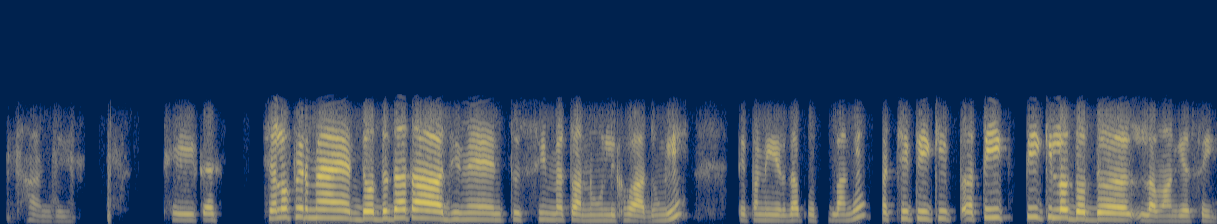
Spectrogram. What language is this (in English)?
Punjabi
